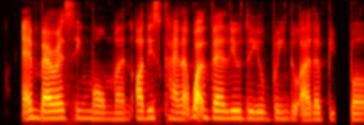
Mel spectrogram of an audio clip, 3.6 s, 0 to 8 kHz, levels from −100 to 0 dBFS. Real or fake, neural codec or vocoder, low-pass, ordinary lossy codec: fake; codec, 16 kHz, 4.8 kbps, FACodec; none; none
